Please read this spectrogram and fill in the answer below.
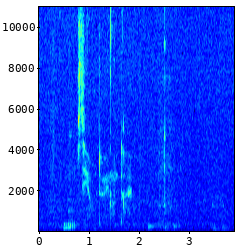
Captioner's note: whispering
